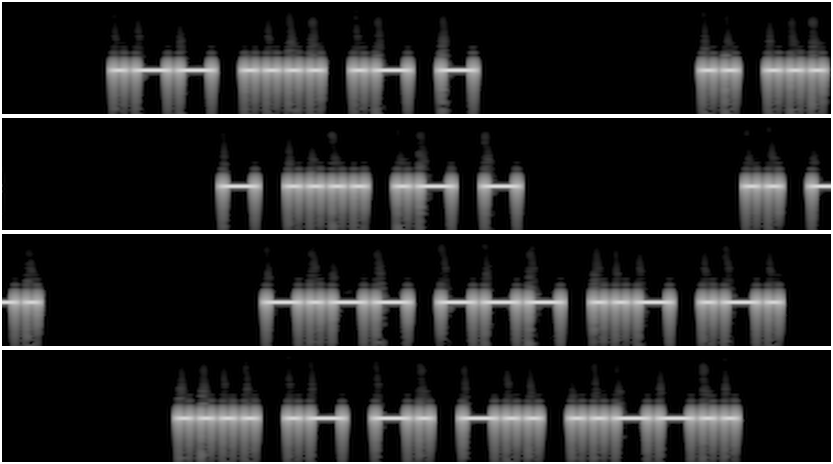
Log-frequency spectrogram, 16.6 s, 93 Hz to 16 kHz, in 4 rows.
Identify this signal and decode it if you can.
Morse code, heard as a keyed tone, about 22 wpm, 700 Hz. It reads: WHAT IS THAT IN YOUR HAND?
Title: 3x Word-Spacing - Sentences from Top 200 Words - 22wpm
